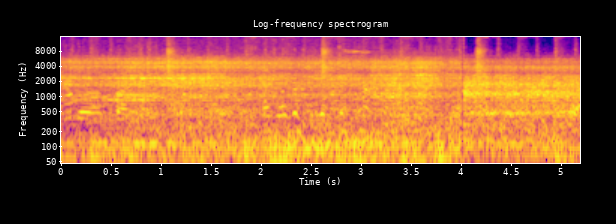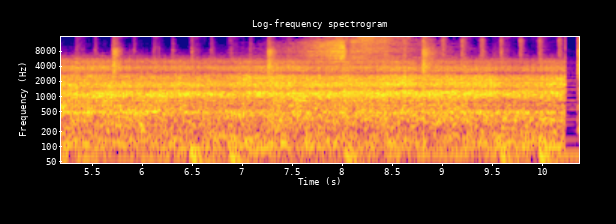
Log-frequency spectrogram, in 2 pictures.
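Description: Xian Y-20 four-engine jet transport on its landing roll with spoilers raised, its turbofan engines running with a steady rumble and whine that grows a little brighter about four seconds in.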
